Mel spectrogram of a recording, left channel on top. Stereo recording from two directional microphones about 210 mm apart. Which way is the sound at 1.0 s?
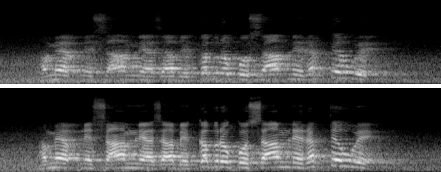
35° right (ahead or behind).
